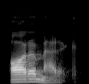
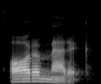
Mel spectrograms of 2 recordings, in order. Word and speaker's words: automatic: Automatic. So we see the first O is pronounced with the sound, like in cup and up. Automatic. Automatic. Not automatic, but automatic.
